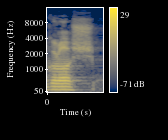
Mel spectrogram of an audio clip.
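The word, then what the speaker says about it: Groß: is Sanchez, Veltman, Dunk, Webster, Sully March, McAllister, Caicedo, Trossard, Pascal Grosch, Lallana, and Danny Welbeck up front. Good pronunciation for Gross.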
